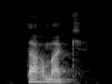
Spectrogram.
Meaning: tarmac (part of airport)
- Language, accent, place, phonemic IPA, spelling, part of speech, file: French, France, Lyon, /taʁ.mak/, tarmac, noun, LL-Q150 (fra)-tarmac.wav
